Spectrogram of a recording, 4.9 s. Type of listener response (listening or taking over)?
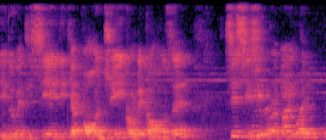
taking over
